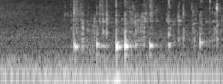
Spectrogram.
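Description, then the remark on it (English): Porter beer glugs out of a bottle into a glass, a quiet run of short bubbly plops and trickles, with no talking. “Right, I'm pouring it.”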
